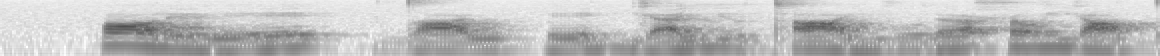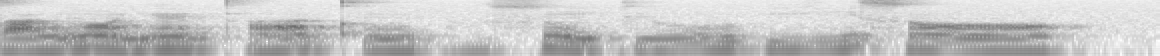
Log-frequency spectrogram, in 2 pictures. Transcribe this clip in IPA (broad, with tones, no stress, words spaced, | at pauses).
ɔ˥˧ɾɛ̃˨˩ɾe˧˥ | dˤʉ˨˩ | e˩˥ ɡʲɑ˩˥lʲu˥˩tʼɑ˥˩ ju˧˩˧ɾœ˩˥ħo˧˥jɵ˧˩˧ dˤe˨˩ŋɔ̃˥˩jɛ̃˥˩ tʼɑ̃˩˥kʼũ˨˩pṳ˩˥ sũ˥˩kʲu˧˥ | ji˩˥sɔ̃˨˩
